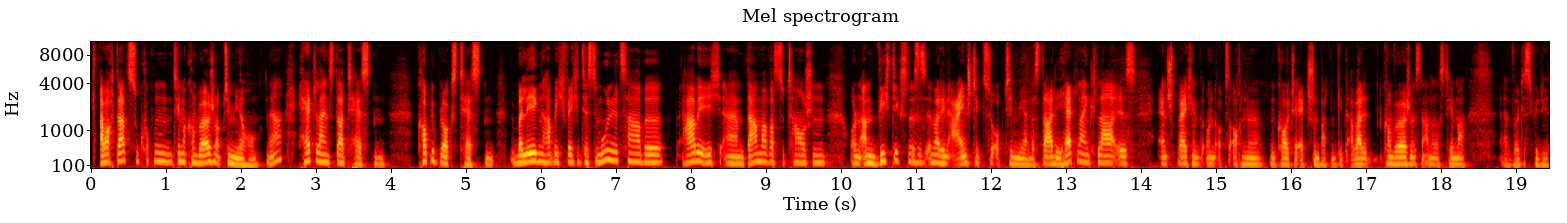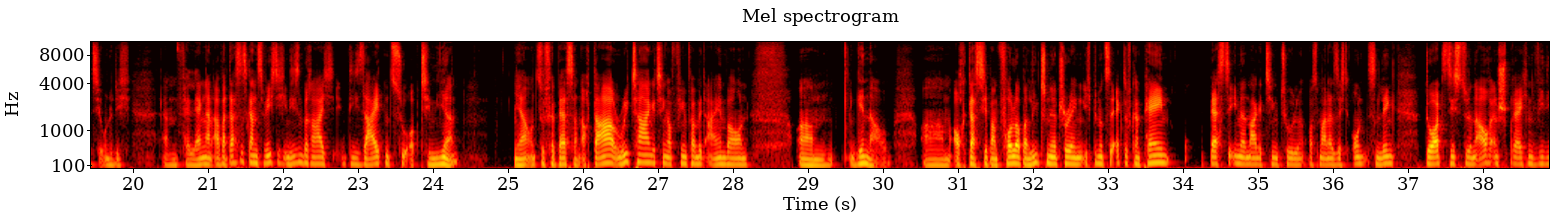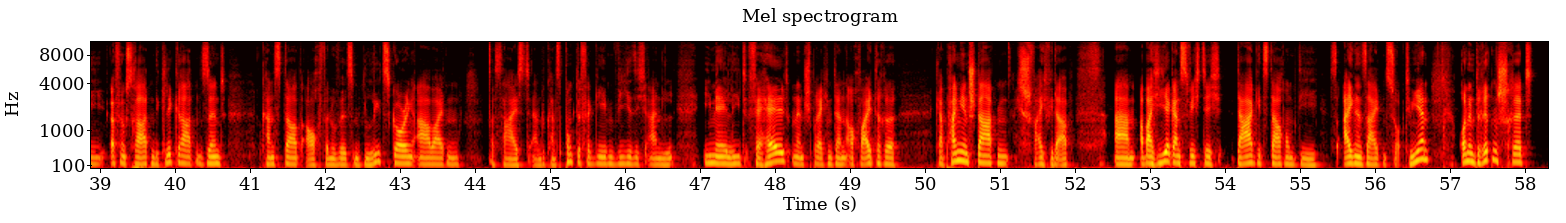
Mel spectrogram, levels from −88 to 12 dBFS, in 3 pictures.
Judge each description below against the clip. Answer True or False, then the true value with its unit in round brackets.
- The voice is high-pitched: False (130 Hz)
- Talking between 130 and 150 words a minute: False (185 wpm)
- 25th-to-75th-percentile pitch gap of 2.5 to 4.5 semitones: True (3.5 semitones)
